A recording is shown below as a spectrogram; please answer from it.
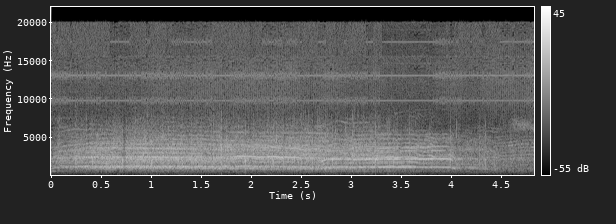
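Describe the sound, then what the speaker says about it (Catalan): Studio audience in a Catalan TV show cheering and shouting for a climbing champion, a dense steady roar of voices with whoops, loud throughout and easing off near the end. "Un aplaudiment ben fort per a ells"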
